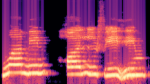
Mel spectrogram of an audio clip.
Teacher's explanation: اس نون ساکن پر صرف اظہار ہوگا، اظہار حلقی ہوگا کیونکہ آگے حروف حلقی آ گیا ہے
